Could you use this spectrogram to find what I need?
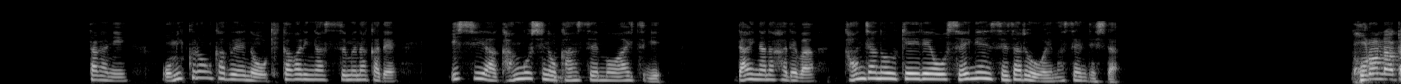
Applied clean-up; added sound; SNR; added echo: neural mask model DeepFilterNet 3.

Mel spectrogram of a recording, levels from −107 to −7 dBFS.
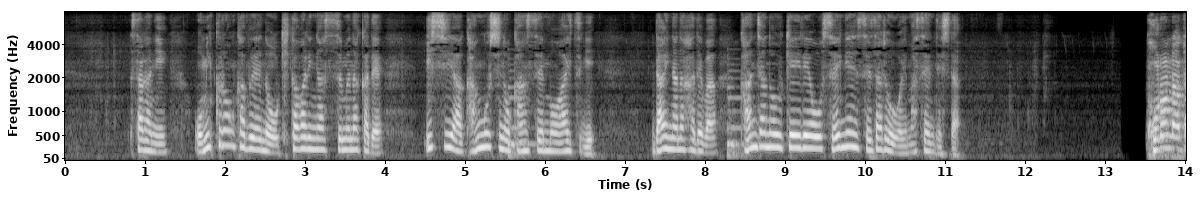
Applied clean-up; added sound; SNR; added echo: none; Bowed string instrument; 18 dB; reverberation time 0.2 s.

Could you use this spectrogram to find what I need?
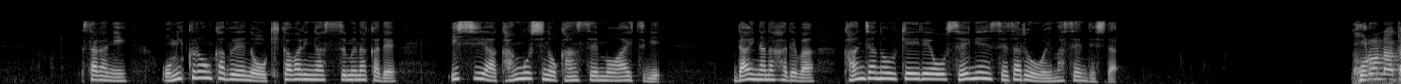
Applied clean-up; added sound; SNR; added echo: none; none; none; none.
